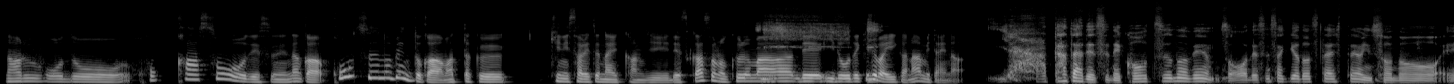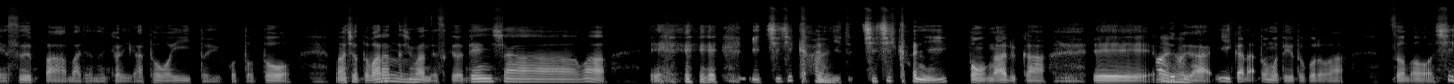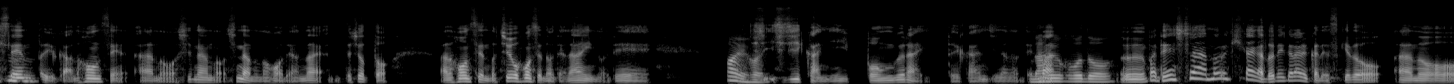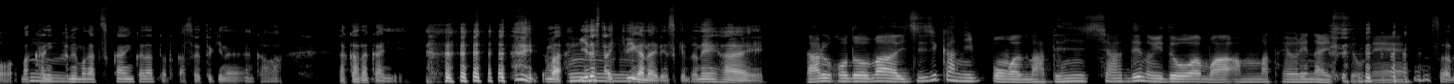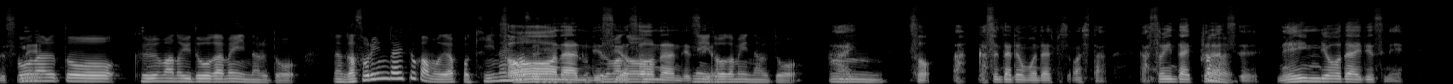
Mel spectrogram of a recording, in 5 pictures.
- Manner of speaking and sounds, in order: laughing while speaking: "ええ"; unintelligible speech; laugh; laugh
- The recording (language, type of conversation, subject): Japanese, advice, 都会を離れて地方へ移住するか迷っている理由や状況を教えてください？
